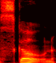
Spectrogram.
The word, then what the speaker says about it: scone: southern British, then you commit to the scone, rhyming with bone.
